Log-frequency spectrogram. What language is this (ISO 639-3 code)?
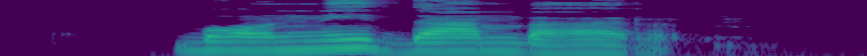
ita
